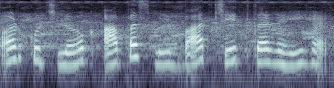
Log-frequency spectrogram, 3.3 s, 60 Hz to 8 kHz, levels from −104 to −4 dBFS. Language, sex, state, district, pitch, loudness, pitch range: Hindi, female, West Bengal, Alipurduar, 255 Hz, -20 LUFS, 225-280 Hz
